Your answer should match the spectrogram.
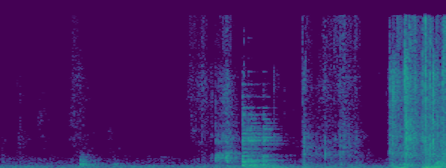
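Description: A spoon scrapes and clinks against a pot while melting chocolate is stirred, with irregular soft scraping strokes and a few sharper metallic taps, close and fairly quiet.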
